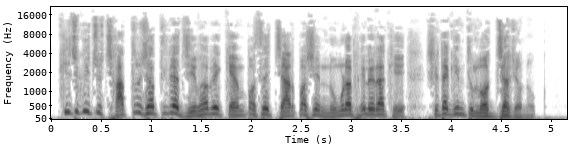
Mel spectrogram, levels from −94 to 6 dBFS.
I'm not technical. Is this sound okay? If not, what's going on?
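No, not quite. The whole clip has generation loss: the speech sounds swirly, hollow and a bit smeared, and the starts of sounds come out blurred. It was likely saved as an MP3 and re-saved about five times, with each pass adding fresh damage.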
